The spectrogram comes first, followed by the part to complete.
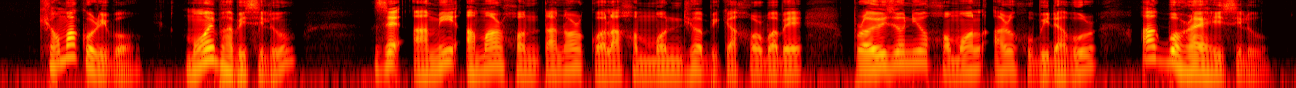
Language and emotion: Assamese, surprised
